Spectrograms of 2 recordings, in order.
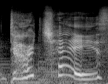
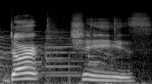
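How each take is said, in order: First: The name sounds like the single word 'darches'. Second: The name sounds like the two words 'dark cheese'. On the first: The speaker calls it right. "It's probably Darches" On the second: The speaker calls it wrong. "Is that the right way to pronounce it?"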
